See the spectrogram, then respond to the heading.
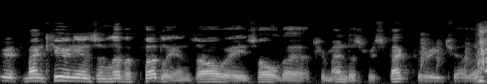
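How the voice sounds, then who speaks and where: Noticeable background noise sits under the recording. A man speaks with very wide pitch swings. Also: medium pitch for a man, moderate pace. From Manchester, northern England. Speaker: engineer and author. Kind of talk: interview. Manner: halting.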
